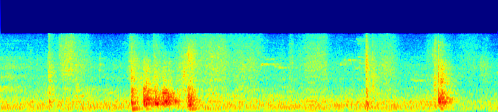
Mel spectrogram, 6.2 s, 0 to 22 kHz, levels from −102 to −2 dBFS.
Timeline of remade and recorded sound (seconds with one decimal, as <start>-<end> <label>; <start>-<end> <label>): 0.0-5.3 recorded; 5.3-6.2 remade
